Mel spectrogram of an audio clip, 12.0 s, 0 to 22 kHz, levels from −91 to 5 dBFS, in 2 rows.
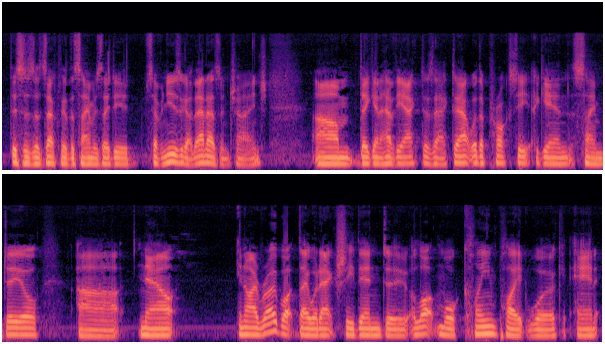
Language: English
